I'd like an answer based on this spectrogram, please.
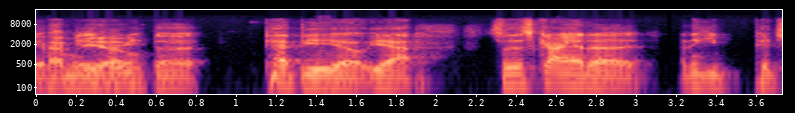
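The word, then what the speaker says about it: Pepiot: The Pepio.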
